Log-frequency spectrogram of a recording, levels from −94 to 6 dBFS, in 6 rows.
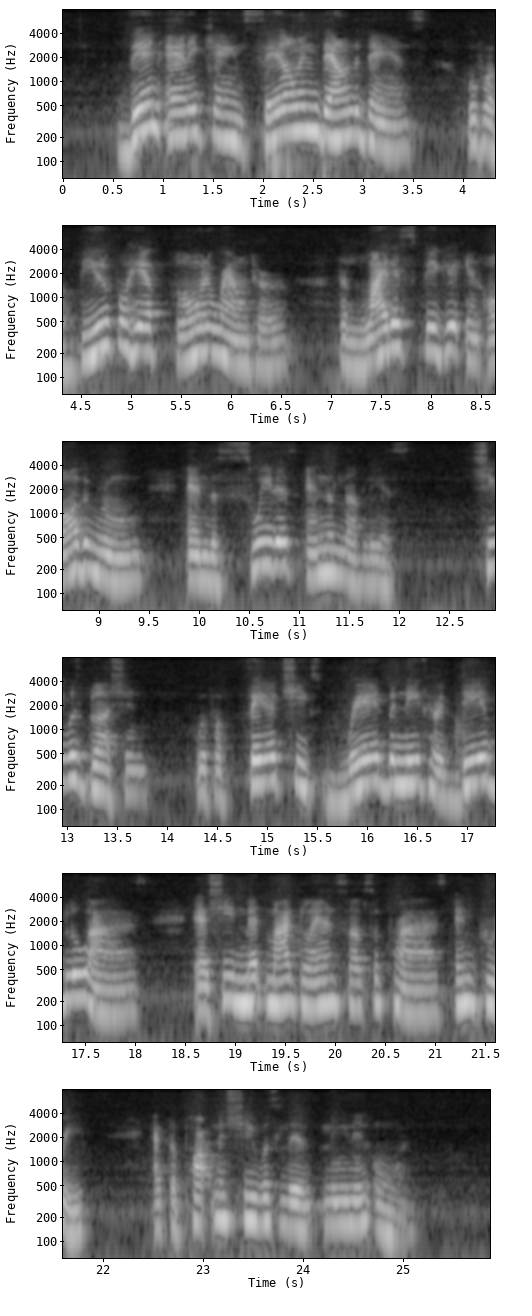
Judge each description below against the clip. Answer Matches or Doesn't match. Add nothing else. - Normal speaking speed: Doesn't match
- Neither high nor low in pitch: Matches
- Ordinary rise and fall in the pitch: Doesn't match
